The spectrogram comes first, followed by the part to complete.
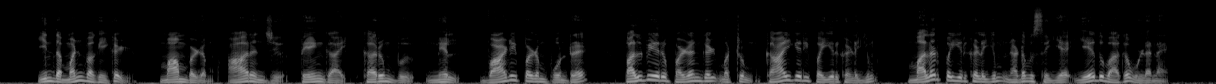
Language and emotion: Tamil, neutral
